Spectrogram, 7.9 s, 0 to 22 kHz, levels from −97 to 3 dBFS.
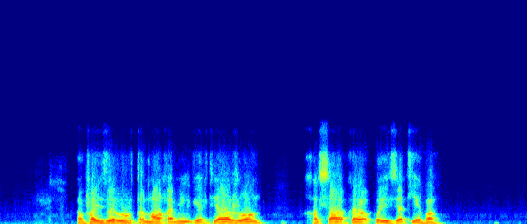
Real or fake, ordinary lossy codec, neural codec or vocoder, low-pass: fake; Opus, 16 kbps; codec, 16 kHz, 2 kbps, FreqCodec, smaller model; 7.2 kHz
